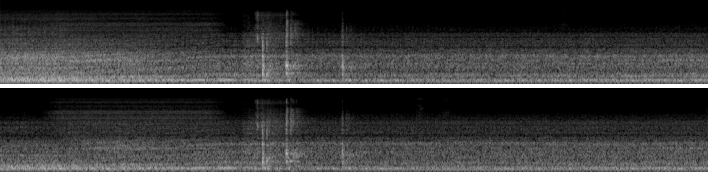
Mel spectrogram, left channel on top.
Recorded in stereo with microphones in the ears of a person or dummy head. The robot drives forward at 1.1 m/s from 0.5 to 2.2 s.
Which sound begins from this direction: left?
An engine running, at 0.0 s.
